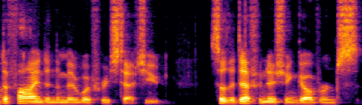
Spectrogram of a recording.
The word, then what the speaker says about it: Midwifery: And it also says in the statute that the midwives themselves are to be regulated by the Board of Midwifery, is the way you pronounce it.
